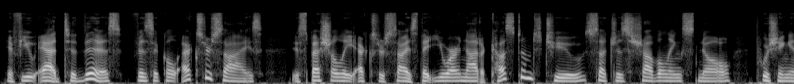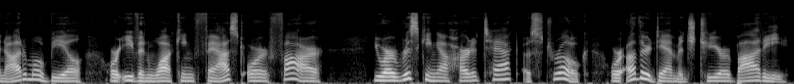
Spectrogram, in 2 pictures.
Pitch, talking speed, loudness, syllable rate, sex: 170 Hz, 150 wpm, -19 LUFS, 5.2 syllables/s, female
